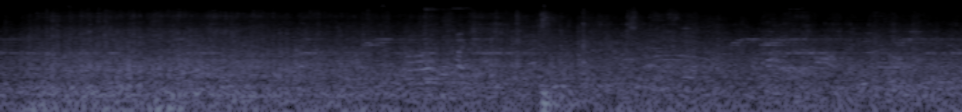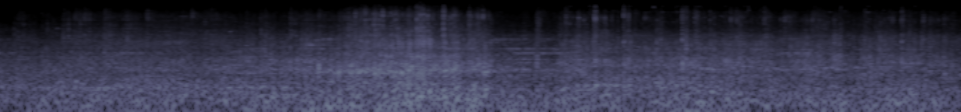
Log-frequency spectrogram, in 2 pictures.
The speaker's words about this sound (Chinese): 你可以从远处听到。这个很多人推着皮箱，然后从四面八方而来，然后我也就跟人群保持一个距离，然后跟着他们移动。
